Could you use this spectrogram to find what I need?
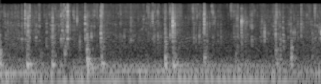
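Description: A dog's claws click on wooden boards.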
